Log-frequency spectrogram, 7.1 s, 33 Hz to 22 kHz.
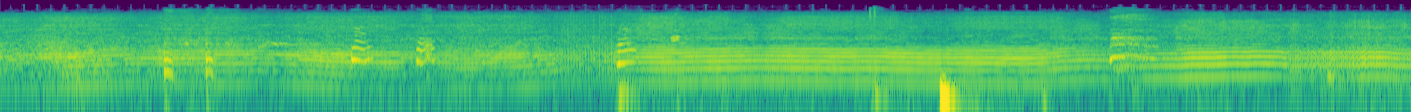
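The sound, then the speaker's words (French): A young man imitates a mosquito's whine with his buttocks: a loud, continuous reedy buzzing drone with a wavering pitch and small sputtering pops scattered throughout. “Est-ce qu'un jeune homme a imité le bruit d'un moustique avec ses fesses pendant 20 secondes?”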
